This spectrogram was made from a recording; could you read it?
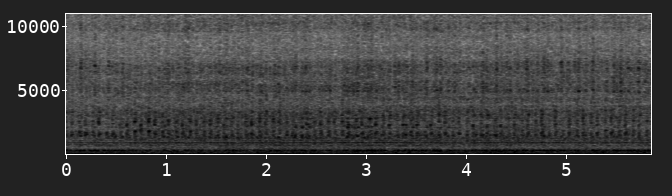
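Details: Lada Priora 16-valve engine (126): steady idle with light uneven tapping and rubbing underneath, friction near the timing belt; owner suspects piston knock, cause unclear.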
